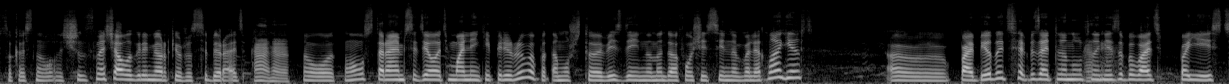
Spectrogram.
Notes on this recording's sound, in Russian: выездного выпуска записанного на Bubble Comics Con в 2021 году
